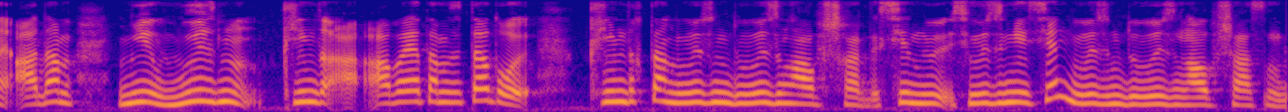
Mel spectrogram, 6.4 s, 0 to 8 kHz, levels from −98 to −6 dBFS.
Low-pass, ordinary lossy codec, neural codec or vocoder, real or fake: none; none; codec, 16 kHz, 8 kbps, FunCodec, trained on LibriTTS, 25 frames a second; fake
